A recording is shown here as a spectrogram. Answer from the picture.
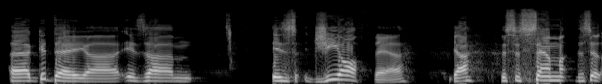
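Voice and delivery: a put-on British accent drifting toward Indian and Australian, slow and drawn out; fake British accent. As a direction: play an American faking a British accent on a sales call. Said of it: "with a fake British accent".

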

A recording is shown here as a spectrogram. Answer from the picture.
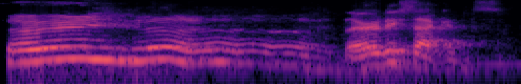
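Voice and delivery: high, loud time call. Acted. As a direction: shout the time across the gym. Coach calls time mid-drill.

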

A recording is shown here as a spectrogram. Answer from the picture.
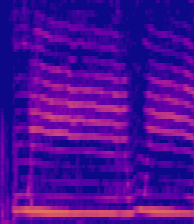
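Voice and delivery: high, drawn-out pretend wail; mock baby crying in a squealed voice; crying baby toy. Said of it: "She go".

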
